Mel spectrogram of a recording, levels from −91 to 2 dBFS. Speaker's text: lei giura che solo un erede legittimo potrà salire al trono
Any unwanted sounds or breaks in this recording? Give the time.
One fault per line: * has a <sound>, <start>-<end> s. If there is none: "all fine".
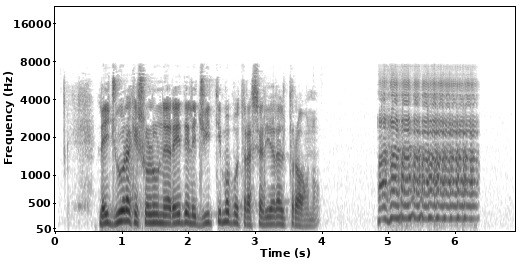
* has a laugh, 4.8-6.4 s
